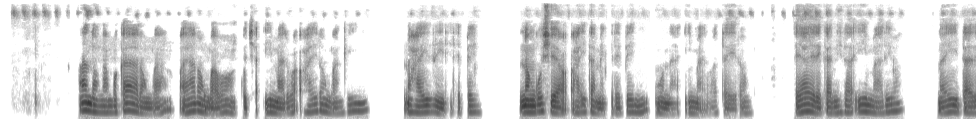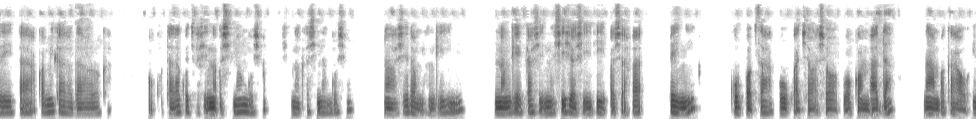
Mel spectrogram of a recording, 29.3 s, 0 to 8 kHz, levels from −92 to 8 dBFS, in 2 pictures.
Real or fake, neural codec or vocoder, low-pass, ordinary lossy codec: real; none; 7.2 kHz; MP3, 48 kbps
